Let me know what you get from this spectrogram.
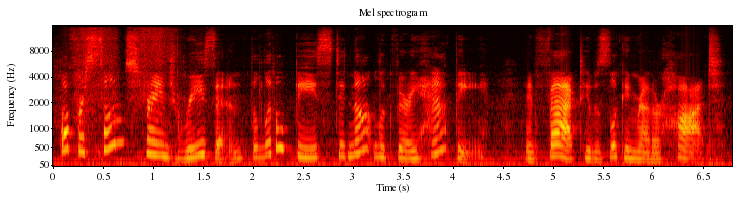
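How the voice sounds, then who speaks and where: Animated, bright-voiced woman reading a picture book. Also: sits high, measured pace, a little hiss or hum. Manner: explains simply to young listeners. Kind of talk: expressive children's read-aloud with explanatory asides.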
